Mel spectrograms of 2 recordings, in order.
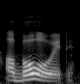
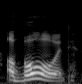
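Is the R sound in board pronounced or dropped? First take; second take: dropped; dropped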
